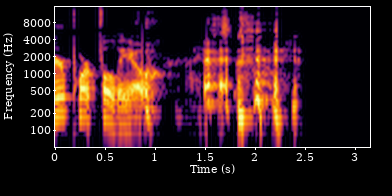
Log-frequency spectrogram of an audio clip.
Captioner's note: laughter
